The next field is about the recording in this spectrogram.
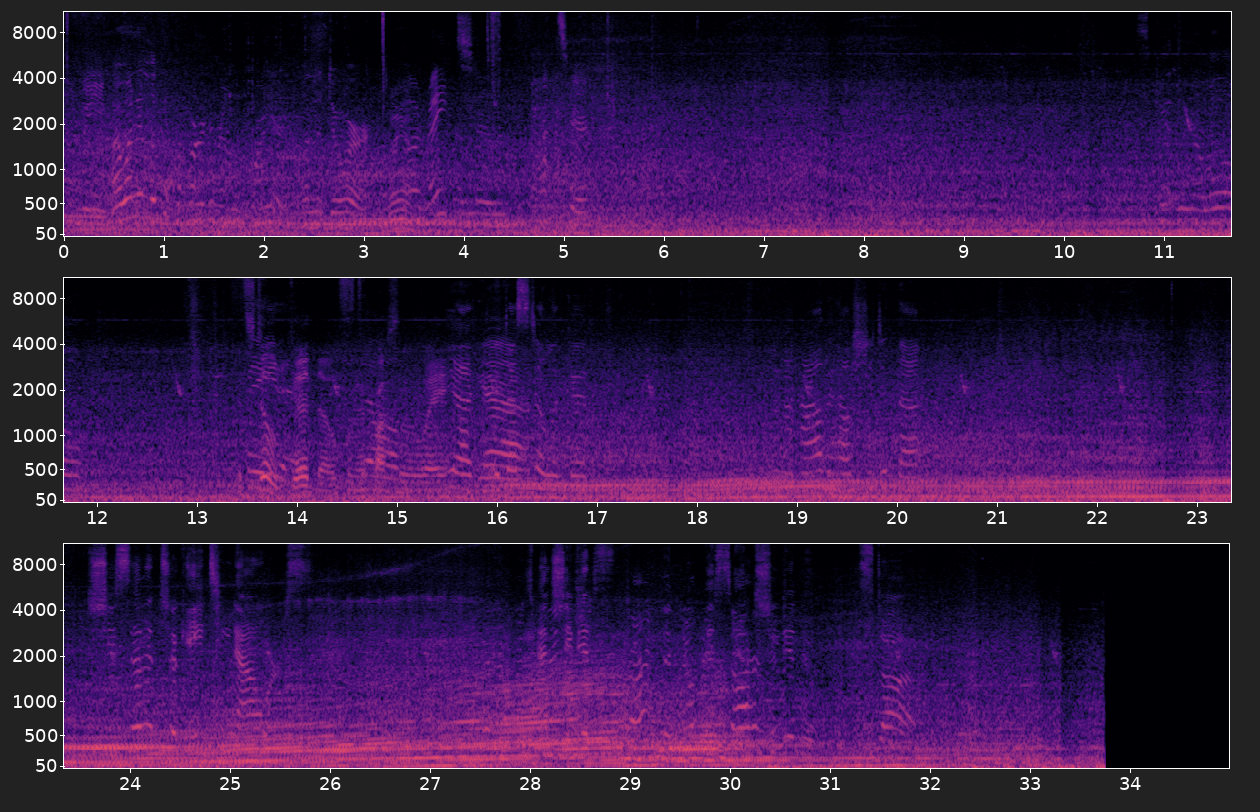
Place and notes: East Village, Calgary, AB, Canada - King Eddy - Heart
This is my Village
Tomas Jonsson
